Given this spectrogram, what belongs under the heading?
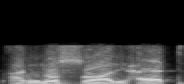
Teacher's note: امنوا وعملوا، عملوا فيها مد طبيعي، لكن عملوا الصالحات تحذف الواو، يحذف المد بتاع اللام، عملوا الصالحات، ولا اقول عملوا صالحات هذا خطا، عملوا الصالحات.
